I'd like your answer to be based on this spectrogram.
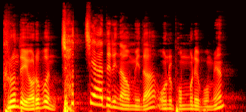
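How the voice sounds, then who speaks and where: A man's voice: mid-range voice, wildly swooping pitch, fast talker. A male pastor preaching a Sunday sermon in church, putting questions to the congregation and answering them himself. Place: church sanctuary.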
